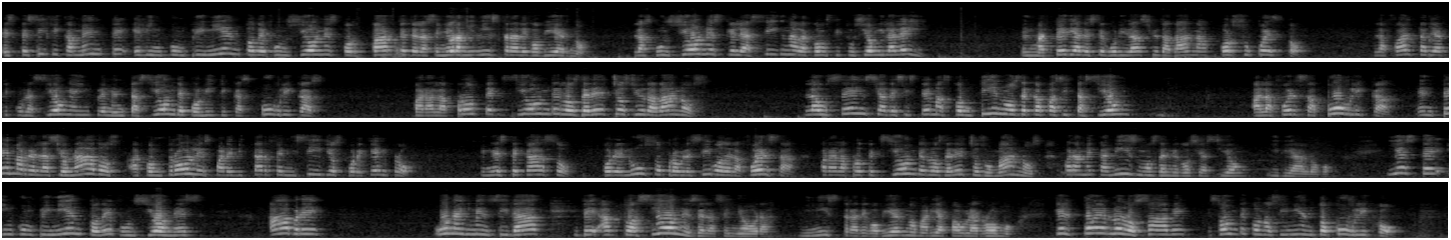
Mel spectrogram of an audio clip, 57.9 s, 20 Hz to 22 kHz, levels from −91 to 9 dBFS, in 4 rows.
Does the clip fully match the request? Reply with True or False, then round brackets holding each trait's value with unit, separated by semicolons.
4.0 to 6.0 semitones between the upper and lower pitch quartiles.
False (3.4 semitones)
